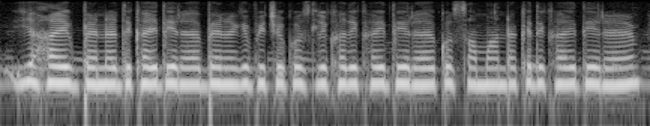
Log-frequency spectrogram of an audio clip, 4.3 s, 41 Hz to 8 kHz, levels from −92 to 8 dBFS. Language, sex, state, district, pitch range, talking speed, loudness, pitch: Hindi, female, Uttar Pradesh, Varanasi, 235-245 Hz, 315 wpm, -15 LUFS, 240 Hz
